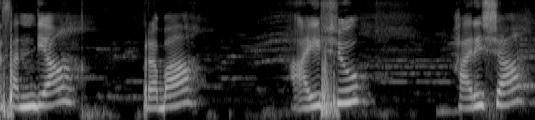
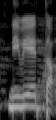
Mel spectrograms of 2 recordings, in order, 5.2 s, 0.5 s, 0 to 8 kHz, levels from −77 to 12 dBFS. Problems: constant background noise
